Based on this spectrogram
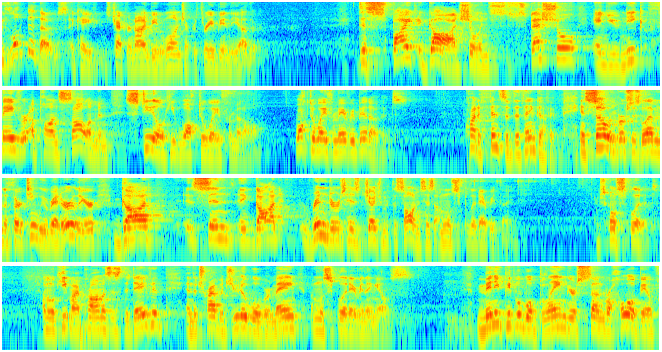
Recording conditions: large echoing room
